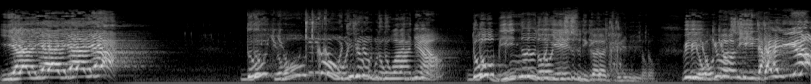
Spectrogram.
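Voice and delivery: high, loud acted outburst; angry scolding. Temple grandmother to the returning evangelist, high angry scolding.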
